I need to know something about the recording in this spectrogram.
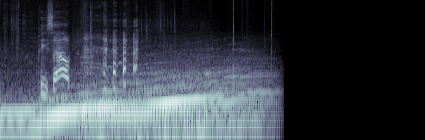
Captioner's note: car engine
